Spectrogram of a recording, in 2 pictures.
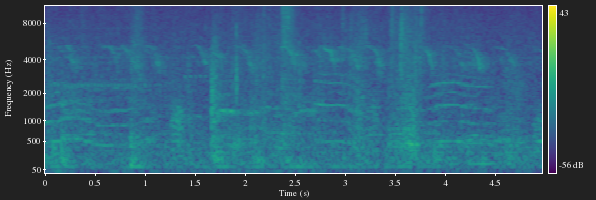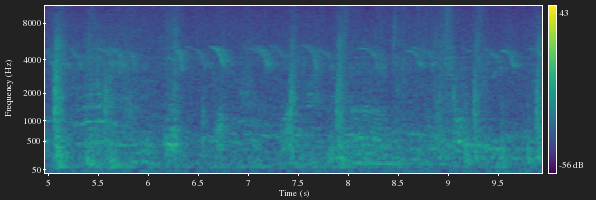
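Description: Birds calling: many short chirps overlapping throughout, with lower-pitched calls beneath them. A few sharp knocks come through, the loudest about five seconds in.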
